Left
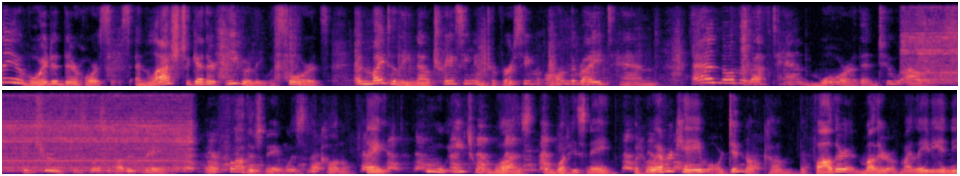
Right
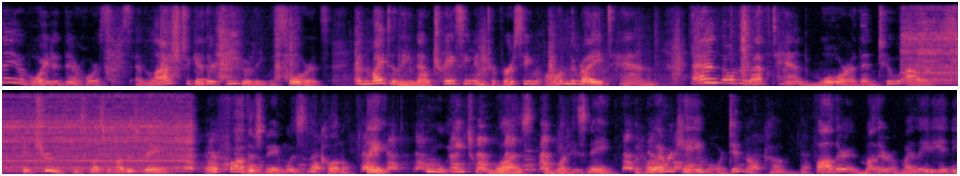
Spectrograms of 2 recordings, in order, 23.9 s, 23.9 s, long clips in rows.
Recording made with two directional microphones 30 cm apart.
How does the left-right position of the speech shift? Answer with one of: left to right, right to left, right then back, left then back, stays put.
right then back.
